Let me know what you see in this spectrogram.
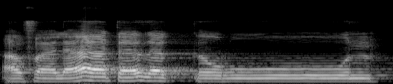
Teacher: را کو پر پیش ہے، را کو پر پڑھیں گے، یہاں پر وقف کریں گے تو مد عارض وقفی ہوگا تو اس طرح سے پڑھیں گے۔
